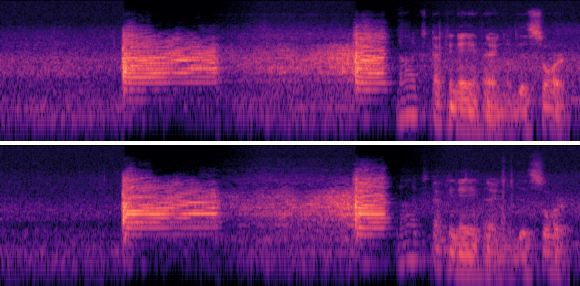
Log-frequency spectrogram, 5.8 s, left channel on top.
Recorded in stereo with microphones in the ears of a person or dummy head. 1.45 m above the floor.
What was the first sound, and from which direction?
A buzzer, centre (ahead or behind).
